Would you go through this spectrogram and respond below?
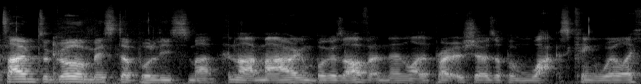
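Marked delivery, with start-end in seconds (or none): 0.0-2.2 terrible fake Jamaican accent, slow. Recapping a movie scene, a speaker quotes a character in a bad Jamaican accent. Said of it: "worst Jamaican voice I've ever seen".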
